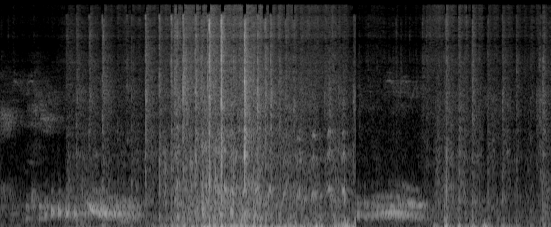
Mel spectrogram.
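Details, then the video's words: Male pigeon giving two short low, rolling coos about three seconds apart, separated by a burst of loud rustling, broadband noise. "pigeon sound | kabutar ki awaz | Male Pigeon sound"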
